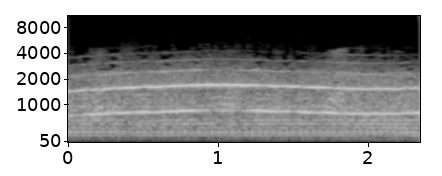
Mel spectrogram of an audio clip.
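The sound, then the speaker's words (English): A police car siren sounds loudly as a sustained, steady wail whose high tone swells slightly in pitch and then eases, alone with no voices. “Right, I'll hit the siren. You get the light.”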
